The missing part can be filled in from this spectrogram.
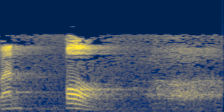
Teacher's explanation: Ya, qa juga punya sifat isti'la.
